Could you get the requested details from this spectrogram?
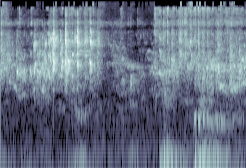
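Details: Short burst of baby budgie begging: quick, bright chirps in the first second and a half, a short quiet gap, then more chirping over dull thumps.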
